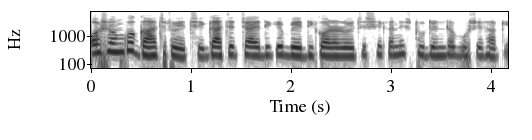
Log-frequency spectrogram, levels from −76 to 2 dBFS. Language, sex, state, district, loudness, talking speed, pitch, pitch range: Bengali, female, West Bengal, Malda, -19 LUFS, 185 wpm, 215 Hz, 205-225 Hz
